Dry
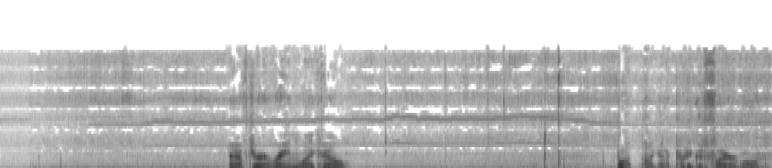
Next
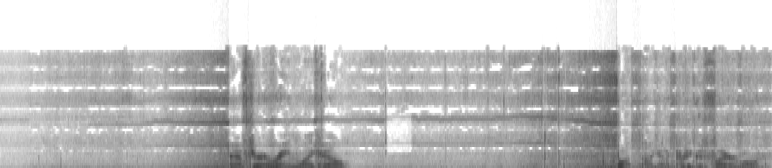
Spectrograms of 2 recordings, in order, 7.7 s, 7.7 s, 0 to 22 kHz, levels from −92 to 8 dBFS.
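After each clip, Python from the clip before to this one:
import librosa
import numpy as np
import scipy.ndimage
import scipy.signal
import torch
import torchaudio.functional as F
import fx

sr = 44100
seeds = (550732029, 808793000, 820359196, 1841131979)

y = fx.spec_box(x, sr, start_s=3.86, length_s=0.26, low_hz=2000.0, high_hz=7500.0, gain_db=-21)
y = fx.low_shelf(y, sr, hz=120.0, db=-8.5)
y = fx.pre_swell(y, sr, db_per_s=31.0)
y = F.gain(torch.from_numpy(y), -3.0).numpy()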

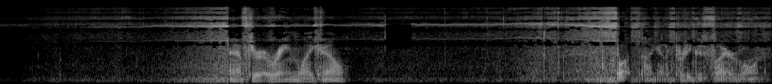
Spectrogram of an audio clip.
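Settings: y = fx.graphic_eq_15(x, sr, hz=(100, 400, 6300), db=(-8, -6, 9))
y = F.gain(torch.from_numpy(y), -3.5).numpy()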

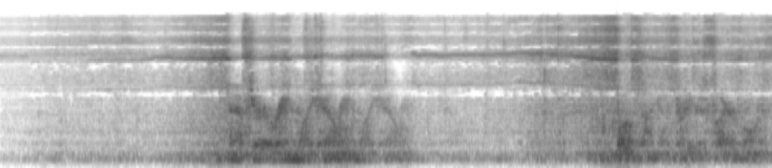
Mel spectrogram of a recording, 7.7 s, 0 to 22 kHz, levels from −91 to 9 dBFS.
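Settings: y = fx.echo_feedback(x, sr, ms=610, feedback_pct=17, wet_db=-10.5)
y = fx.rev_fdn(y, sr, rt60_s=0.5, lf_ratio=1.55, hf_ratio=0.5, size_ms=37.0, drr_db=-1.0)
y = fx.sustainer(y, sr, db_per_s=24.0)
y = F.gain(torch.from_numpy(y), -1.5).numpy()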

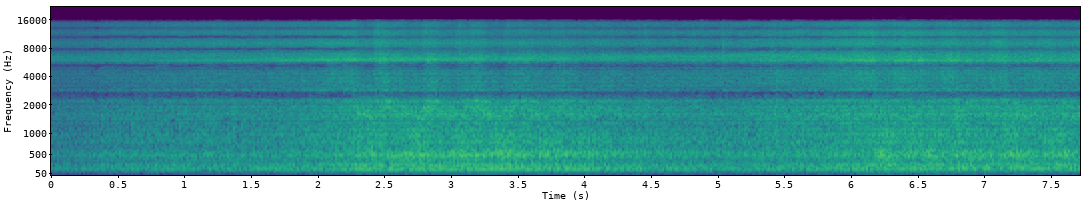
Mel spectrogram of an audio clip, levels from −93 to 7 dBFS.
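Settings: y = fx.bin_compress(x, sr, power=0.4)
y = fx.echo_feedback(y, sr, ms=361, feedback_pct=56, wet_db=-3.0)
y = F.gain(torch.from_numpy(y), -2.0).numpy()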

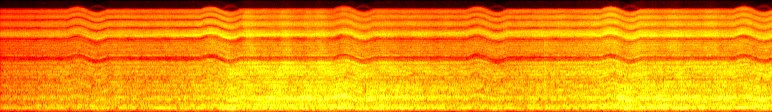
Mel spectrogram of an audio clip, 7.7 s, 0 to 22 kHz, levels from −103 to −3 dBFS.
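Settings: y = fx.doubler(x, sr, ms=24.0, db=-2.5)
y = fx.record_warp(y, sr, rpm=45.0, depth_cents=160.0)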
